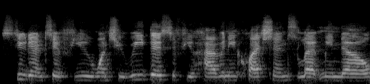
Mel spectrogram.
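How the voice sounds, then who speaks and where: In a plain, everyday voice, a woman talks at a moderate pace with a medium pitch and ordinary pitch variation. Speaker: university program coordinator. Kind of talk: program orientation presentation. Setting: video call. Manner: many filler ums.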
